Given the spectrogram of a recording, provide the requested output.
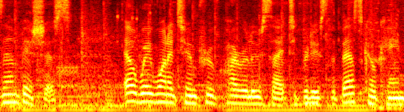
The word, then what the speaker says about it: pyrolucite: Pyrolucite, key syllable pyro, by the way, is the they mine in Via Verde Province to turn cocoa leaves into highquality cocaine.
